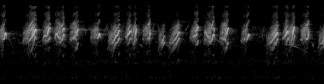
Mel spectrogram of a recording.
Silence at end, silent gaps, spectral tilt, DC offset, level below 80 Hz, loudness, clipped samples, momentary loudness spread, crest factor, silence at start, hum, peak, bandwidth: 0 s; none; 7 dB/octave; under 0.1%; under -90 dBFS; -23 LUFS; under 0.1%; 6 LU; 18 dB; 0 s; none; -8 dBFS; 17.5 kHz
